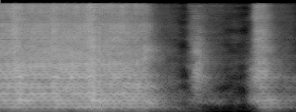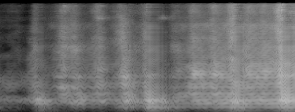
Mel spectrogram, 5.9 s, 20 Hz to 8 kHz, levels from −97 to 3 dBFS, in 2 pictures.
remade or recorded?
remade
